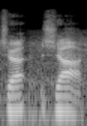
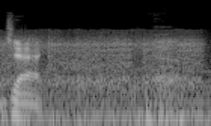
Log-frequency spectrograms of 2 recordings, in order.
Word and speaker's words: Jacques: The name that means It's the first time I've heard of them say it like almost like Jacques and not Jack.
